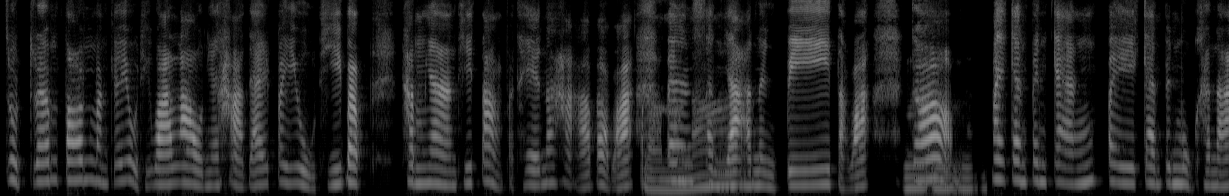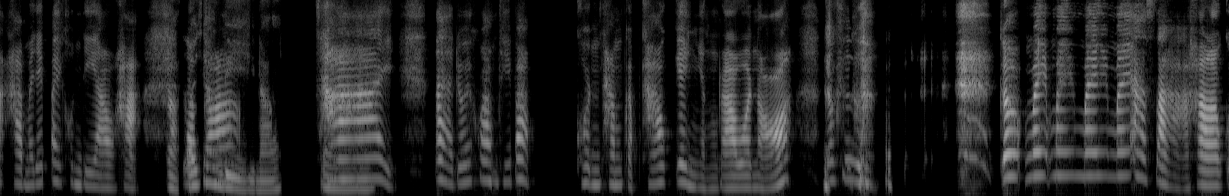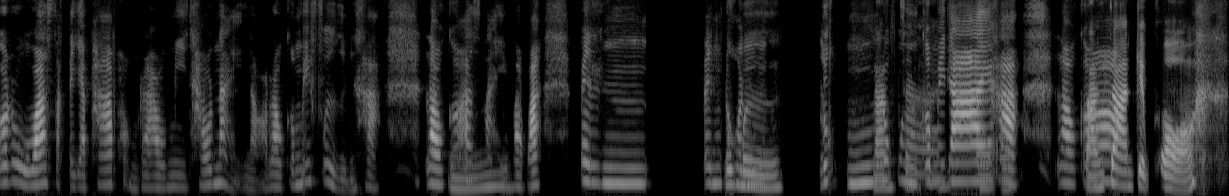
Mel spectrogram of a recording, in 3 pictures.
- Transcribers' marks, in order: drawn out: "อ๋อ"; other background noise; chuckle; chuckle
- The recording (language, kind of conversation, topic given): Thai, podcast, เมนูอะไรที่คุณทำแล้วรู้สึกได้รับการปลอบใจมากที่สุด?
